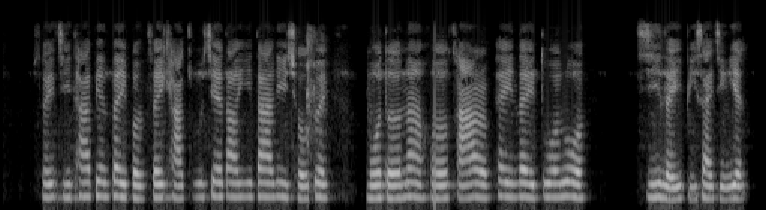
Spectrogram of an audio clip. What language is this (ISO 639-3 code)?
zho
